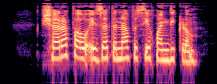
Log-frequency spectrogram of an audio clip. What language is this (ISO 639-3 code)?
pus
